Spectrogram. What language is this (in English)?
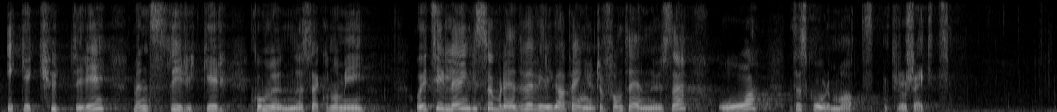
Norwegian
